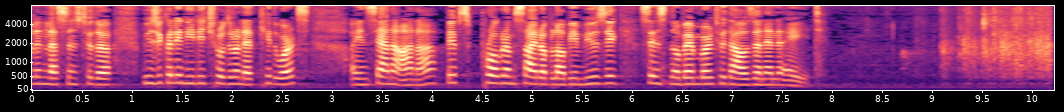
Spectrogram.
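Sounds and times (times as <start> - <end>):
speech: 0.0 - 8.0
audience applause: 9.1 - 10.2.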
